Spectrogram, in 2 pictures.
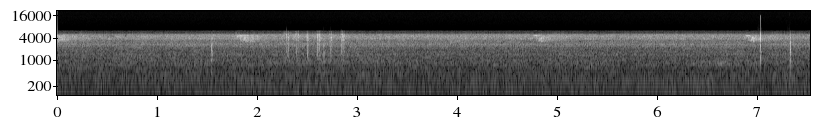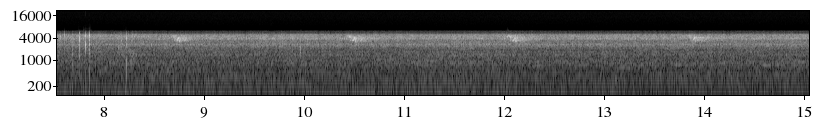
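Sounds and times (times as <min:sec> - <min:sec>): steady background hum: 0:00.0 - 0:15.0
sharp clicks: 0:01.5 - 0:03.0
bird chirping: 0:01.8 - 0:02.9, 0:04.7 - 0:05.1, 0:06.8 - 0:07.2, 0:08.6 - 0:09.1, 0:10.4 - 0:10.8, 0:12.0 - 0:12.4, 0:13.8 - 0:14.2.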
